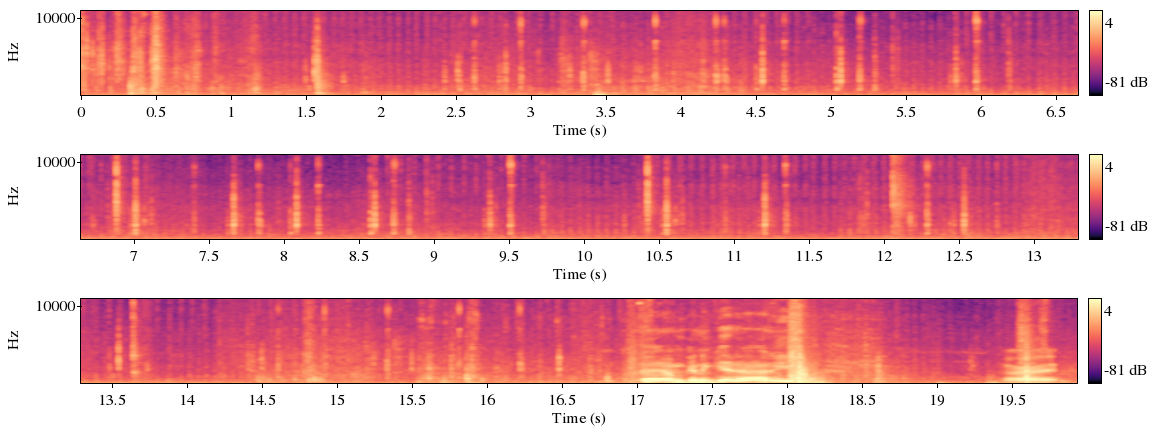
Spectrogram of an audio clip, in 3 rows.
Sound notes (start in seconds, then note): 3.1 rattling gunfire from video game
